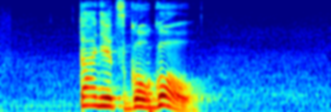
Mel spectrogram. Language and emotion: Russian, positive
